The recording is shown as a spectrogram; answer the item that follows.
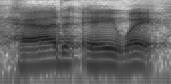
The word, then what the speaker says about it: Hadaway: h8 a waa why had a way just like it sounds that's how it's spelt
